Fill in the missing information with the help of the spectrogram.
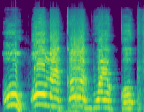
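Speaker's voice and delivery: high, loud drawn-out scream of joy; goal celebration. Real, not acted. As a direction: erupt as the ball hits the net. Fan reacting to a goal.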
